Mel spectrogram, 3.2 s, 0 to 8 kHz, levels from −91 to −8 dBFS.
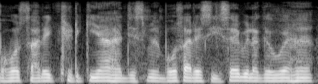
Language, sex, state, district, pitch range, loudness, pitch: Hindi, male, Jharkhand, Palamu, 110-115 Hz, -19 LUFS, 115 Hz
